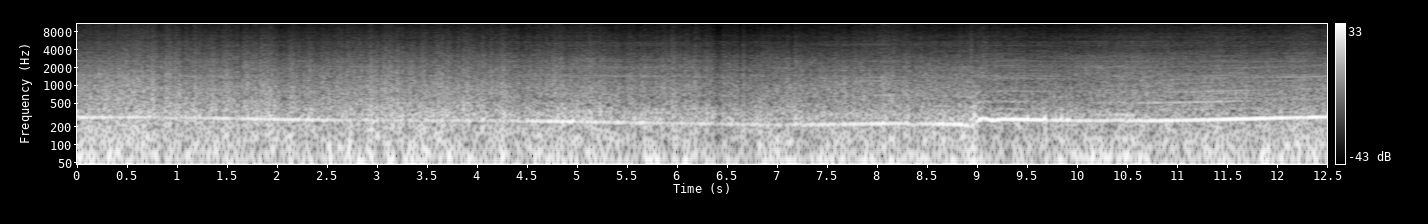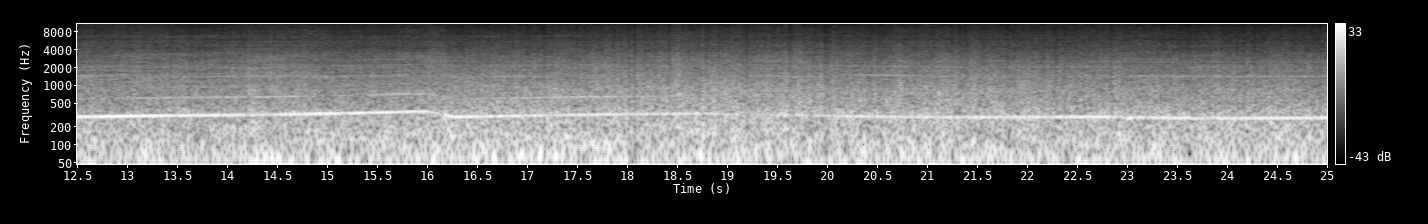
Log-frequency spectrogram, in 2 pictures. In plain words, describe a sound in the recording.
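A motorcycle engine hums steadily, its pitch rising and dropping with gear changes.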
